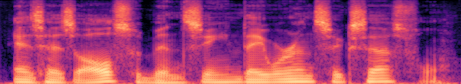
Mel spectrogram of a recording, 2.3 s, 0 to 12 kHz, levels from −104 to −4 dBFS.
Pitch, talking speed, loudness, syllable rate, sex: 95 Hz, 210 wpm, -16 LUFS, 6.1 syllables/s, male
